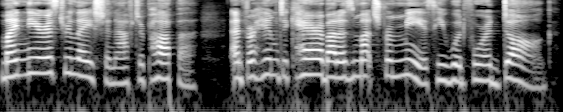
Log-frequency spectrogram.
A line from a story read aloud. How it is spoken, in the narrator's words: she cried passionately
